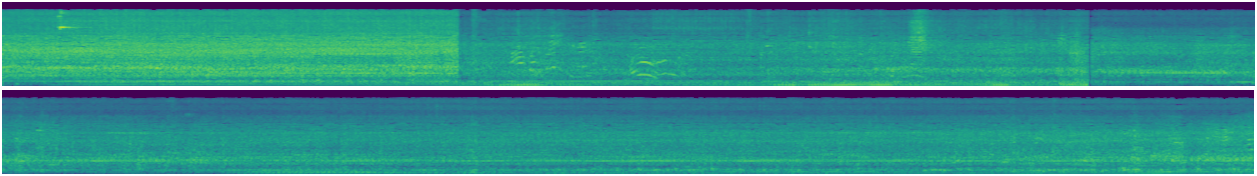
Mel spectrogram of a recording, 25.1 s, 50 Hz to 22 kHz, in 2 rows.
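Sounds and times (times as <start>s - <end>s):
earthmoving machine engine rumbling: 0.0s - 25.0s
thin steady whine: 10.3s - 25.0s.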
